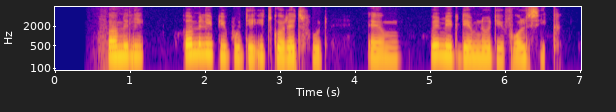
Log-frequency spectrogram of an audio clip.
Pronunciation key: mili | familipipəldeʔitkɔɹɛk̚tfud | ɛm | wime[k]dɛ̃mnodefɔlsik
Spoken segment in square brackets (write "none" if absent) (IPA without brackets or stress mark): k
